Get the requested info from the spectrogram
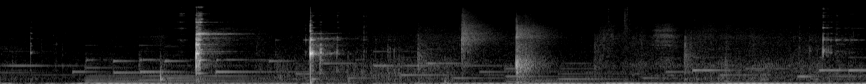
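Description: Background music with steady tones throughout, and two sharp clinks of a ceramic bowl being set down on a ceramic plate, about two and three seconds in.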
